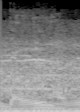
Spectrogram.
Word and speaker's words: Galina: I am pronouncing that right. Galina? Galina, yeah.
